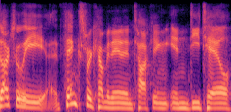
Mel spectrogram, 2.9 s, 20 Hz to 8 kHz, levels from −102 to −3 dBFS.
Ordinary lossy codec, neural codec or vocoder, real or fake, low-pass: Opus, 64 kbps; none; real; 7.2 kHz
